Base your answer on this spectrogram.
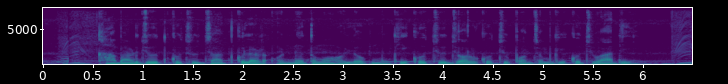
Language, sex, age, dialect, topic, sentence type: Bengali, male, 18-24, Rajbangshi, agriculture, statement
